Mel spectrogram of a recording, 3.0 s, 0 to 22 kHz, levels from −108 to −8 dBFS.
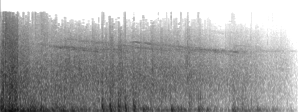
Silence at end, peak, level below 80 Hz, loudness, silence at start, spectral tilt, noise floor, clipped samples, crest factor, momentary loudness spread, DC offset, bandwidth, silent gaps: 0.4 s; -4 dBFS; -30 dBFS; -29 LUFS; 0 s; -5.5 dB/octave; -52 dBFS; under 0.1%; 22 dB; 21 LU; under 0.1%; 14 kHz; none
